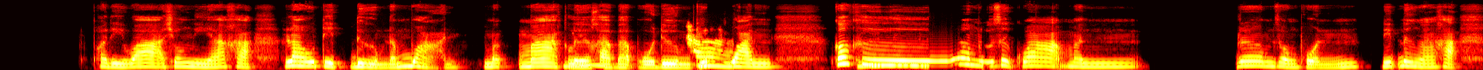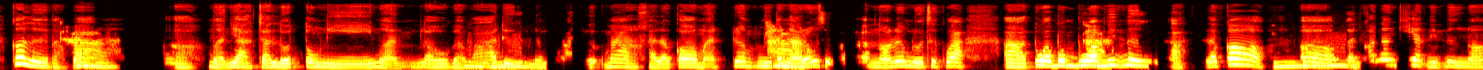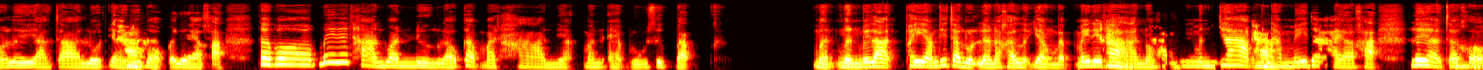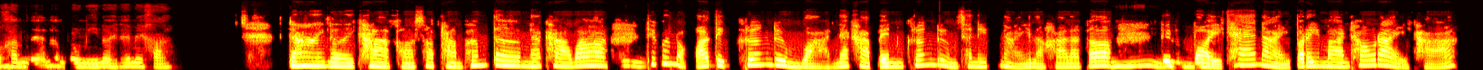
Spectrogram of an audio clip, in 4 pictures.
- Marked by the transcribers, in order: other background noise
- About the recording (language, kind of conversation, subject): Thai, advice, คุณดื่มเครื่องดื่มหวานหรือเครื่องดื่มแอลกอฮอล์บ่อยและอยากลด แต่ทำไมถึงลดได้ยาก?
